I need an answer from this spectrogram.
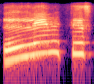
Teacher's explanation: Si nos vamos a graves, lentes, pues hago más el esfuerzo en len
